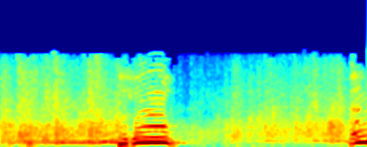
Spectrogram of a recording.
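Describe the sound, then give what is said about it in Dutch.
A crowd applauds people on a stage steadily throughout, a dense wash of clapping, with loud rising whoops and cheers bursting out near the middle and again at the end. “Geef ze een keihard applaus, jongens. Just give them applause, just a killer applause.”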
